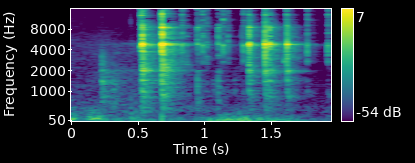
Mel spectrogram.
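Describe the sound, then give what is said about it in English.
A fork beats an egg in a bowl, making a quick run of light metallic clicks and taps against the dish that is faint and uneven, with no voices over it. “So you crack it into a bowl. I'm going to just use a fork and beat it up a little bit”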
